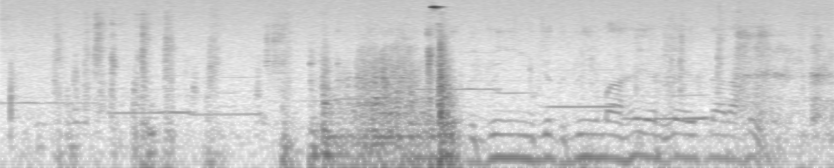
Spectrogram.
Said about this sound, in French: Attendez, je vais fermer la porte.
